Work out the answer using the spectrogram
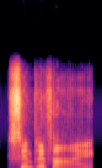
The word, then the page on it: simplify: British English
